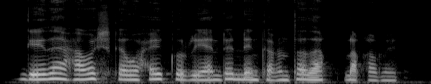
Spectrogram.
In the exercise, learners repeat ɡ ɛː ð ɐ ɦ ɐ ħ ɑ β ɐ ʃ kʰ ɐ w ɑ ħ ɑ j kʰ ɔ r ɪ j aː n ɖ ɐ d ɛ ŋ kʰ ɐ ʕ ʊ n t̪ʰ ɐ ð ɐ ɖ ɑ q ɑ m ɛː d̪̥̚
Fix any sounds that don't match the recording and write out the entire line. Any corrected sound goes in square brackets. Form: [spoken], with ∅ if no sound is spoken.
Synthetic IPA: ɡ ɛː ð ɐ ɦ ɐ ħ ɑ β ɐ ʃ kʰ ɐ w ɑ ħ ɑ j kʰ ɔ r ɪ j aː n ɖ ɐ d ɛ ŋ kʰ ɐ ʕ ʊ n t̪ʰ ɐ ð ɐ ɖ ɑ q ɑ m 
